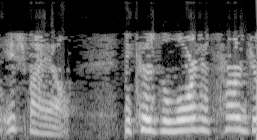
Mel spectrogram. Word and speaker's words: Ishmael: It should be pronounced Ishmael, but you'll hear me say Ishmael. So I might slip back and forth. If Jeff Griffiths were here, it would be Ishmael. He would say it right.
